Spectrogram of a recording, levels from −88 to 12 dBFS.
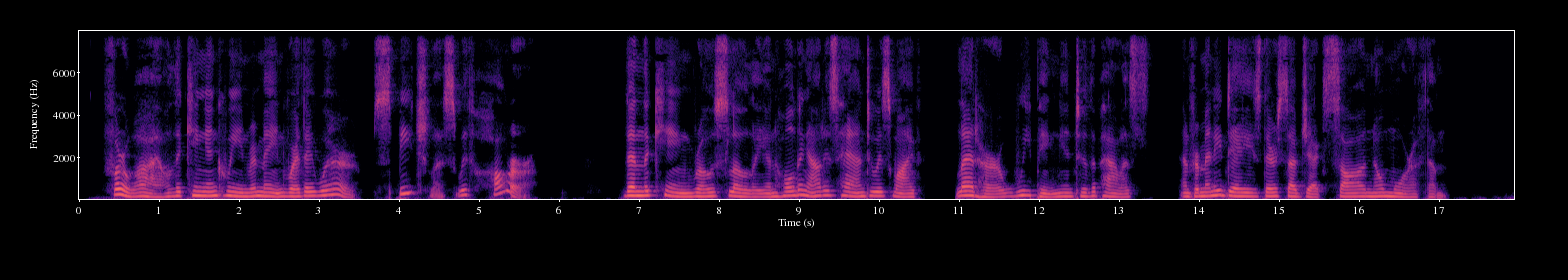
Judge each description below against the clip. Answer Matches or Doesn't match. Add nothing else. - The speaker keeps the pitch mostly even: Doesn't match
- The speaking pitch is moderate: Matches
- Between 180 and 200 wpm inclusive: Doesn't match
